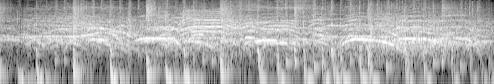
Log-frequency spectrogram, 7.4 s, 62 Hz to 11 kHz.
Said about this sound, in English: Jenny Livingston's 1990 documentary, Paris is Burning, captures the city's drag ball scene from this period. And in an opening scene, a black drag queen struts down the centre of a ballroom to cries of Yas from the crowd.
